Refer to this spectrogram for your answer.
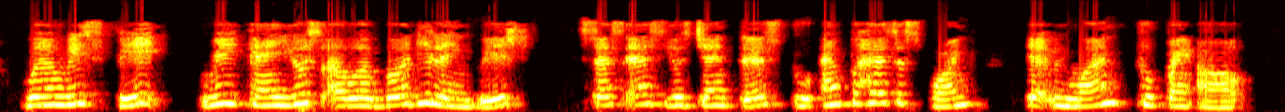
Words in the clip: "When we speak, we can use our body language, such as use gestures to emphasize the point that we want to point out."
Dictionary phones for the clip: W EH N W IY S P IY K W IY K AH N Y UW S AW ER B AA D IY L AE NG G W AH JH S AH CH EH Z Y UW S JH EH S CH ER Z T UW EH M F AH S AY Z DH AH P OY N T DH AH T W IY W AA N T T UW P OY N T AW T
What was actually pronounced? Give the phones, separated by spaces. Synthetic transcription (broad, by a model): W EH N W IY S P IY K W IY K AH N Y UW S AW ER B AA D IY L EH NG G W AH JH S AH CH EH S Y UW S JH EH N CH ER S T UW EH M P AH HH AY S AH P OY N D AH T W IY W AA N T T UW P OY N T AW T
